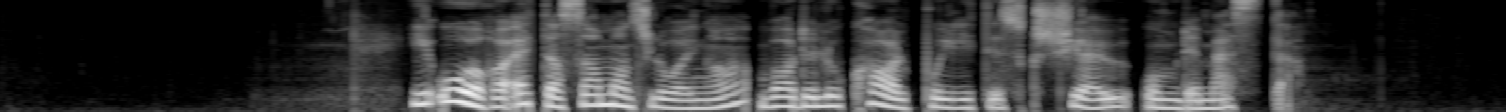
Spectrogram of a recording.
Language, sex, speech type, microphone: Norwegian, female, read, Shure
